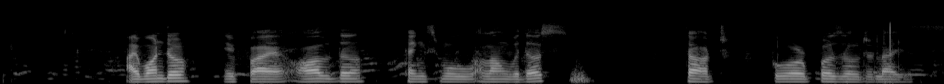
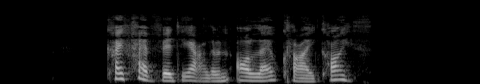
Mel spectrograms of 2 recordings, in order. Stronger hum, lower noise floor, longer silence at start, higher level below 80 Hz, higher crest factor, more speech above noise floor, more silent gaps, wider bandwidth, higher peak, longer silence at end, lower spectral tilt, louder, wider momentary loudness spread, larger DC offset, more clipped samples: neither; about the same, -81 dBFS vs -83 dBFS; about the same, 1.1 s vs 1.05 s; about the same, -78 dBFS vs -76 dBFS; about the same, 22 dB vs 24 dB; second, 49 dB vs 56 dB; neither; second, 7.6 kHz vs 11.5 kHz; second, -12 dBFS vs -6 dBFS; second, 0.2 s vs 1.3 s; about the same, -5 dB/octave vs -5 dB/octave; second, -33 LUFS vs -27 LUFS; first, 15 LU vs 5 LU; neither; neither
